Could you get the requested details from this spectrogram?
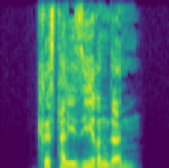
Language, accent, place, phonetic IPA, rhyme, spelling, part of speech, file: German, Germany, Berlin, [kʁɪstaliˈziːʁəndn̩], -iːʁəndn̩, kristallisierenden, adjective, De-kristallisierenden.ogg
- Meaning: inflection of kristallisierend: 1. strong genitive masculine/neuter singular 2. weak/mixed genitive/dative all-gender singular 3. strong/weak/mixed accusative masculine singular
